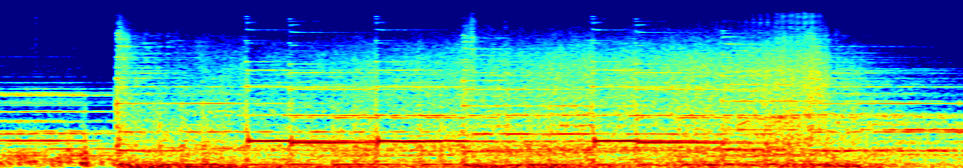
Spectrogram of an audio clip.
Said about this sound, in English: Suddenly, the ominous sound of a clock striking midnight echoes through the manor, signalling the arrival of the fateful finale.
